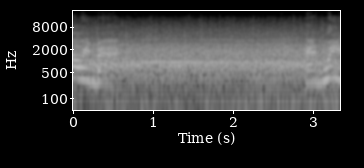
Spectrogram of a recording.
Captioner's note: applause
